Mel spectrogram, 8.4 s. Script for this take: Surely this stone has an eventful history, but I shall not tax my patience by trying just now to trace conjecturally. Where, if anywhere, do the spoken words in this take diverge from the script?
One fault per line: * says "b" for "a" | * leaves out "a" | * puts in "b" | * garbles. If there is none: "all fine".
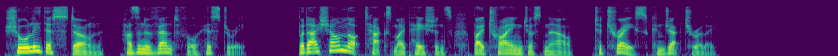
all fine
